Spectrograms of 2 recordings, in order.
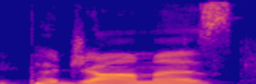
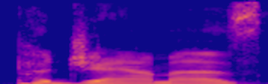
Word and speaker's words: pajamas: be upstairs in their pajamas, right? Yep. I also would say pajamas, but you'll definitely hear pajamas, or we shorten it even more and say PJs.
